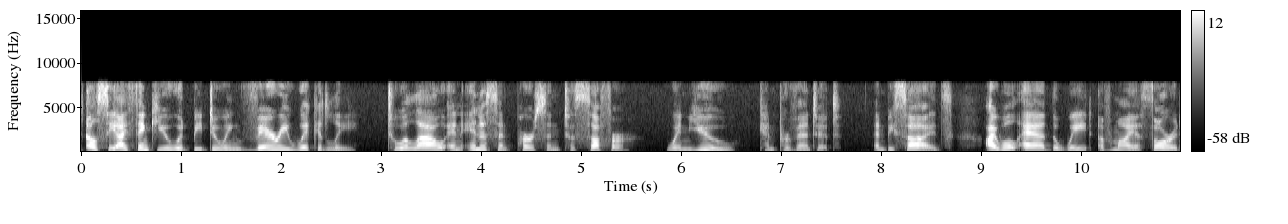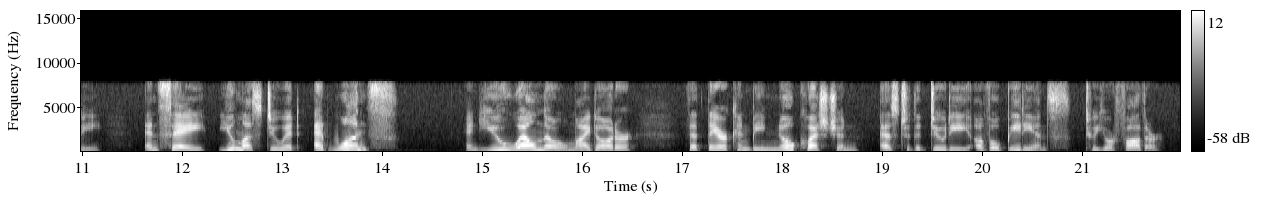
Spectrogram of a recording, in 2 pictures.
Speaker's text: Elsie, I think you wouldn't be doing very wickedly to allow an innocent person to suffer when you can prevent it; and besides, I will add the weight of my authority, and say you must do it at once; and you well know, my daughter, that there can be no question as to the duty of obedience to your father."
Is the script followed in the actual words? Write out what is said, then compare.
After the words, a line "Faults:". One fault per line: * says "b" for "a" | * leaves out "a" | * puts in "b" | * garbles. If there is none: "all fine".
Elsie, I think you would be doing very wickedly to allow an innocent person to suffer when you can prevent it; and besides, I will add the weight of my authority, and say you must do it at once; and you well know, my daughter, that there can be no question as to the duty of obedience to your father."
Faults:
* says "would" for "wouldn't"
